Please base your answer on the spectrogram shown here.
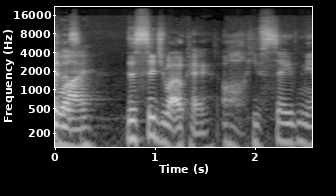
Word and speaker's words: Decidueye: Decidueye.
